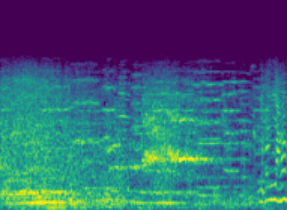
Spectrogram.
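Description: A car brakes hard and skids to a stop with a loud, drawn-out tire screech, a sharp rasping slide over engine noise, with a voice briefly audible.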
